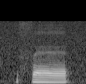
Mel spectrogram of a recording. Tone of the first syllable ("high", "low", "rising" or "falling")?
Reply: high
